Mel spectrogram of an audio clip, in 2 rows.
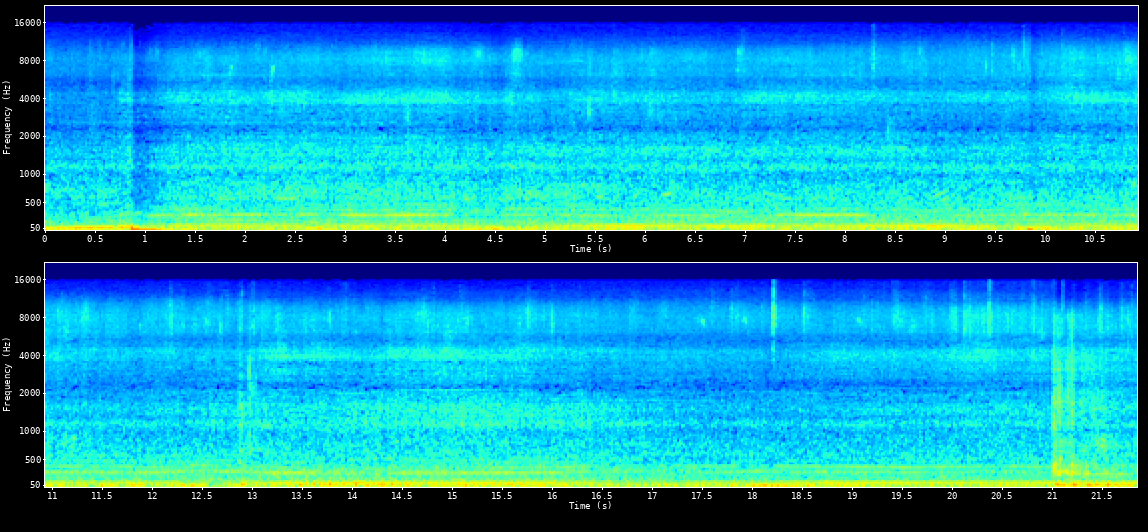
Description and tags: Construction site, landfill 04
contract, lot, damage, ecological, field-recording, dredger, waste, noise, ecocide, destruction, area, environmental, landfill, damaged, construction, engine, excavator, ambient, yard, site, building, destroying, garbage, background, dump, digger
